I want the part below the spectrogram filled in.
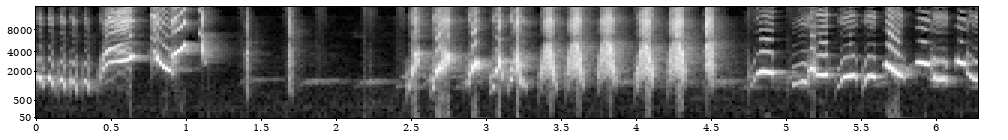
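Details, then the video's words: White-rumped shama song meant to provoke other shamas into responding: quick slurred whistles, a run of loud harsh rhythmic notes repeated about five per second, then bright varied whistled phrases. "Murai Batu Lain Dijamin Langsung Respon dan Nyambar Bunyi, Coba Saja Putar || Voice of Murai Batu"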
